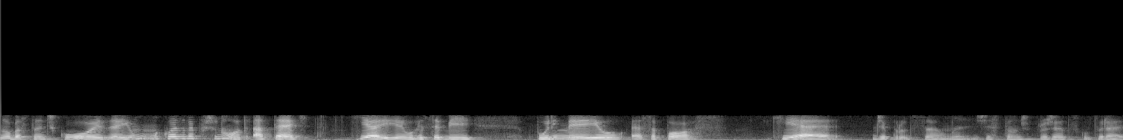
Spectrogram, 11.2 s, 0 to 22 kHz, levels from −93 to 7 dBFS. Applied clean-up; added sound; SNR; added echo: none; none; none; none.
